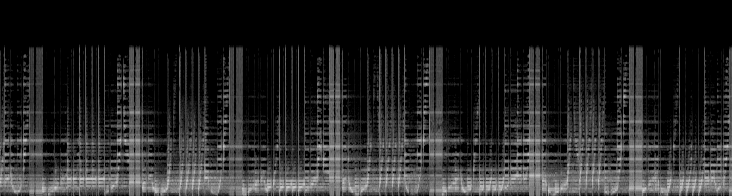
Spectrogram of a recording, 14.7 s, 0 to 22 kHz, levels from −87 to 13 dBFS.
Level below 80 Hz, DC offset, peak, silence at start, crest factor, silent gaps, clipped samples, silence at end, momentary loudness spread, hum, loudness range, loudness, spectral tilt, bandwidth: -62 dBFS; under 0.1%; -2 dBFS; 0 s; 14 dB; none; under 0.1%; 0 s; 6 LU; none; 2 LU; -14 LUFS; 1 dB/octave; 17 kHz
